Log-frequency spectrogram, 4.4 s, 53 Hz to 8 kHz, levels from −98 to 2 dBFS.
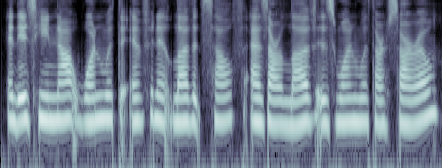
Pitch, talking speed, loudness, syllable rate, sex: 215 Hz, 230 wpm, -17 LUFS, 5.9 syllables/s, female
